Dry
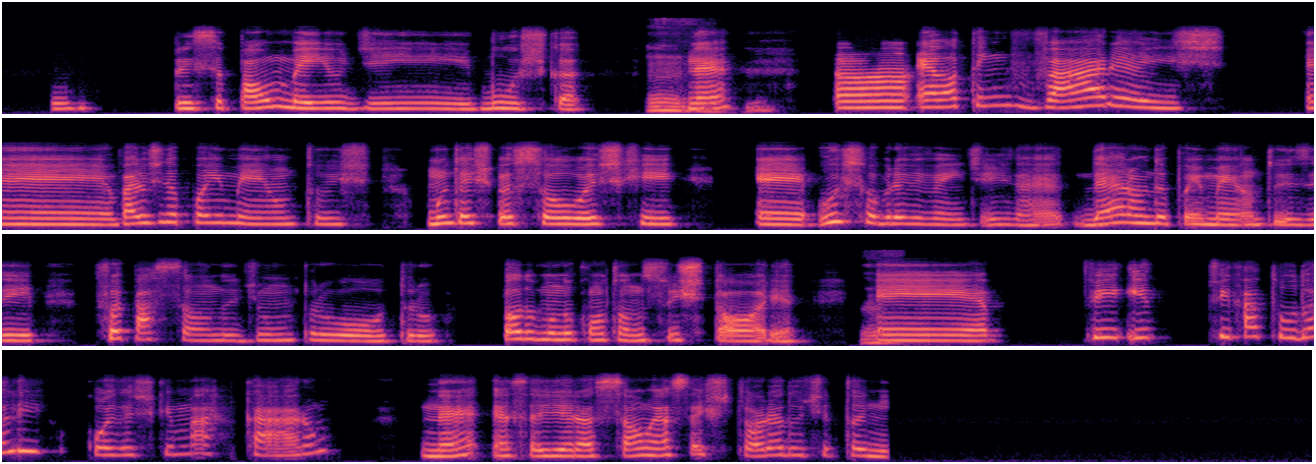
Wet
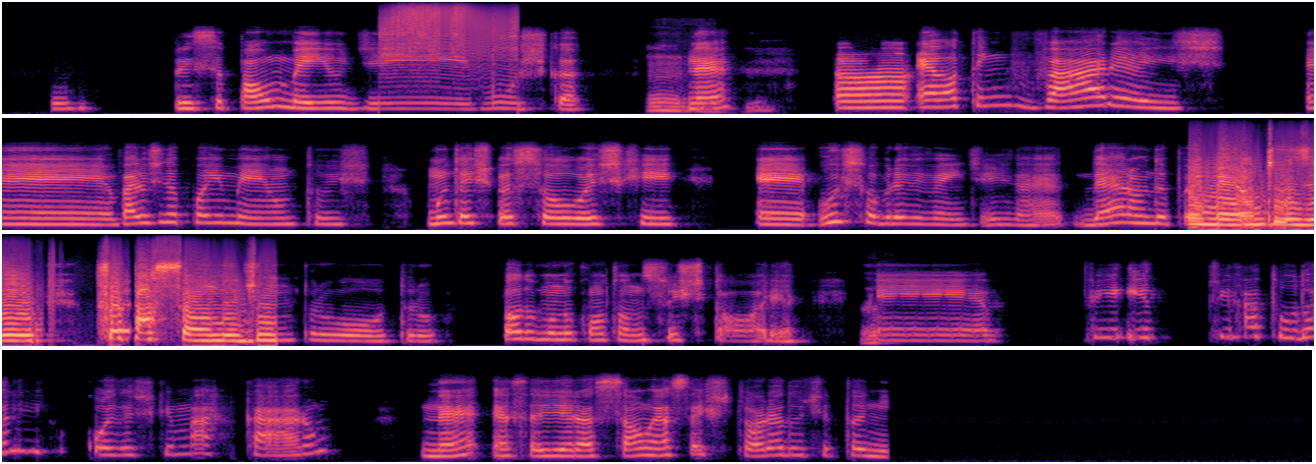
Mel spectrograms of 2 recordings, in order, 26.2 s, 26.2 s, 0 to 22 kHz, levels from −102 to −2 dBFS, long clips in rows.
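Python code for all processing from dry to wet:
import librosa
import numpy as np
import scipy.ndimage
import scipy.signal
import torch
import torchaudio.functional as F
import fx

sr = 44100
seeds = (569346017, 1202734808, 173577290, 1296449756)

y = fx.chain(x, sr, fx.crossing_spikes(level_db=-28.5),
    fx.tilt_eq(slope=4.5),
    fx.notch(hz=2400.0, q=21.0), at=(1.89, 2.59))
y = fx.chain(y, sr, fx.peak_eq(hz=2300.0, db=-8.0, octaves=0.53),
    fx.leveller(passes=5),
    fx.env_flatten(amount_pct=50), at=(12.5, 14.5))
y = fx.chain(y, sr, fx.highpass(hz=120.0, slope=12),
    fx.over_compress(threshold_db=-33.0, ratio=-1.0),
    fx.filter_lfo_notch(shape='sine', hz=8.8, low_hz=270.0, high_hz=2300.0, q=1.6), at=(16.33, 20.18))
y = fx.low_shelf(y, sr, hz=270.0, db=-8.0)
y = fx.env_lowpass(y, sr, base_hz=2900.0, full_db=-23.0)
y = fx.dynamic_eq(y, sr, hz=3300.0, q=1.1, threshold_db=-43.0, ratio=4.0, max_db=4)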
